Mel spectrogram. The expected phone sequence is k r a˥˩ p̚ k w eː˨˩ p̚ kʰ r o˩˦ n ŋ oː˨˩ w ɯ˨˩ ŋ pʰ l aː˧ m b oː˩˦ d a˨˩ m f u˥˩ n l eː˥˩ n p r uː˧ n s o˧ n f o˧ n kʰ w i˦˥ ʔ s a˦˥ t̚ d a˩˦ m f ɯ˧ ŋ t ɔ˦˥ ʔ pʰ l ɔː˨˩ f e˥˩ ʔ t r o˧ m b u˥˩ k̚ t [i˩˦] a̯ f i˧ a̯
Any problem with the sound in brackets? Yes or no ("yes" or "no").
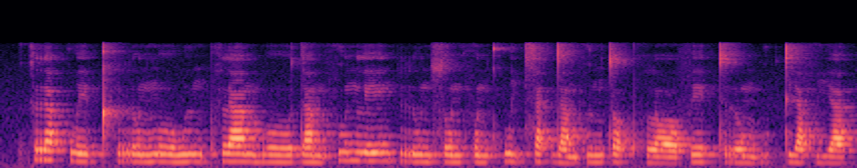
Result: yes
